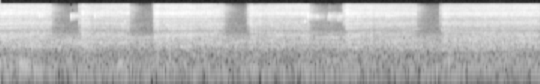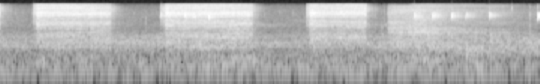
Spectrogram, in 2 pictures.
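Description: Aerosol can of brown spray paint hissing in about ten short bursts, each a second or less, with brief gaps between passes as a light coat goes onto model railway rails.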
